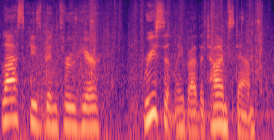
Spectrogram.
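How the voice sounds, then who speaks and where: A woman's voice: lowish voice, lively intonation, fairly quick, background noise, lightly acted. An actress playing a clever, observant female AI companion in a video game, analytical and articulate.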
